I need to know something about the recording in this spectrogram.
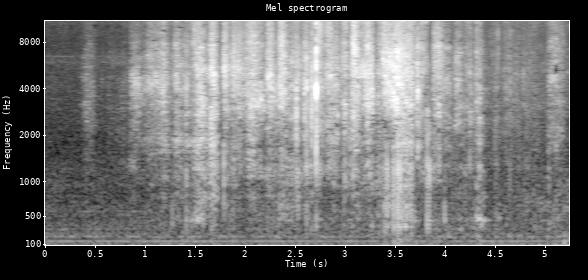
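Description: Glossy magazine pages rustle as they are turned.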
